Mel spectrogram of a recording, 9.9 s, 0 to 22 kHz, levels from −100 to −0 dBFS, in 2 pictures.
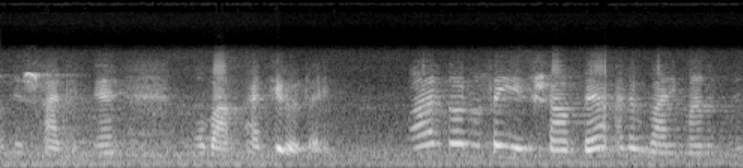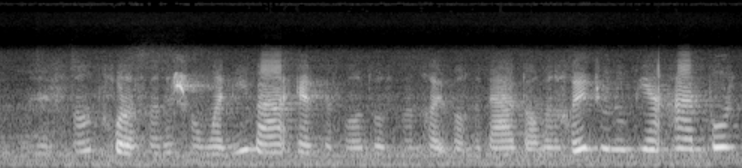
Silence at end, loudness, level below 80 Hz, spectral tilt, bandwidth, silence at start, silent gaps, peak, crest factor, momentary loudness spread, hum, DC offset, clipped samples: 0 s; -22 LUFS; -52 dBFS; -5.5 dB/octave; 6.6 kHz; 0 s; none; -2 dBFS; 20 dB; 12 LU; 50 Hz at -45 dBFS; under 0.1%; under 0.1%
